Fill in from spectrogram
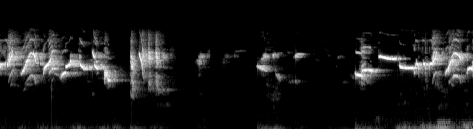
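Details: Female oriental magpie-robin luring a male with a rapid chattering warble of high twisting notes, brief scattered whistles after a pause, then another dense warbled burst over a faint low hum.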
